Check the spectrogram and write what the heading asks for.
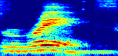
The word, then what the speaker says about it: read: Ahora, tenemos algunas excepciones como el verbo read, que es leer, que se escribe igual, read, pero la pronunciación cambia. En presente se dice read y en pasado dices red, como el color red, ¿sí?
